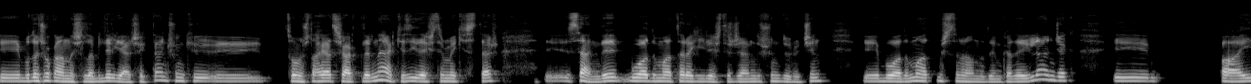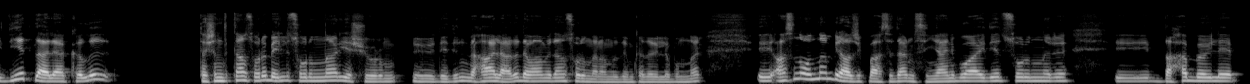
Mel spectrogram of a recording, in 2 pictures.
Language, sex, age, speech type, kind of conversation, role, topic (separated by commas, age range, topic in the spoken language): Turkish, male, 30-34, conversation, advice, advisor, Taşındıktan sonra kimlik ve aidiyet duygunuzun sarsıldığını hissediyor musunuz?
